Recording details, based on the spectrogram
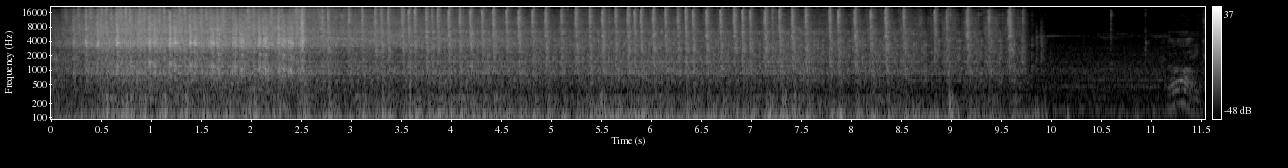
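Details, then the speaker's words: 1983 Ferrari 308 QV V8 under rebuild, fuel relay removed: engine catches and runs raggedly with uneven firing for about ten seconds, then cuts out from no fuel; with relay in it won't fire, flooding suspected. "What happens is when I take the fuel relay out, it seems to fire up, and then obviously it will cut out because it has no fuel."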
